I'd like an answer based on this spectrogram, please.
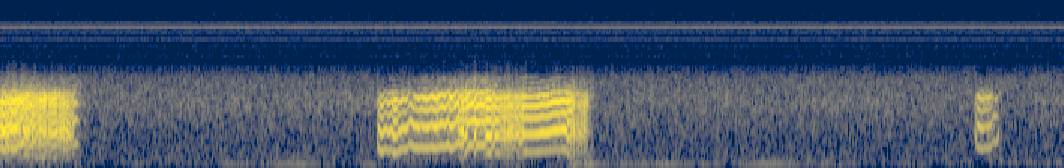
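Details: Sleeping on her back, Kasey the dreaming cat lets out a brief opening squeal, then a fluttering, warbling whimper of about one and a half seconds, and a tiny high chirp near the end. A soft low hum runs underneath.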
